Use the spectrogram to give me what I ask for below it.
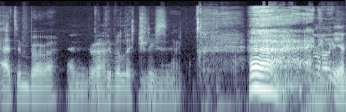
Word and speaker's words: Edinburgh: were going up to edenburg and the whole time we were like what the hell are they talking about edenburg what and then we realized they were talking about Edinburgh they were literally well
